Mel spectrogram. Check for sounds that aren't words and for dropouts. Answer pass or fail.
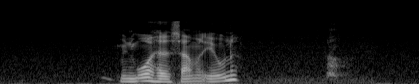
fail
